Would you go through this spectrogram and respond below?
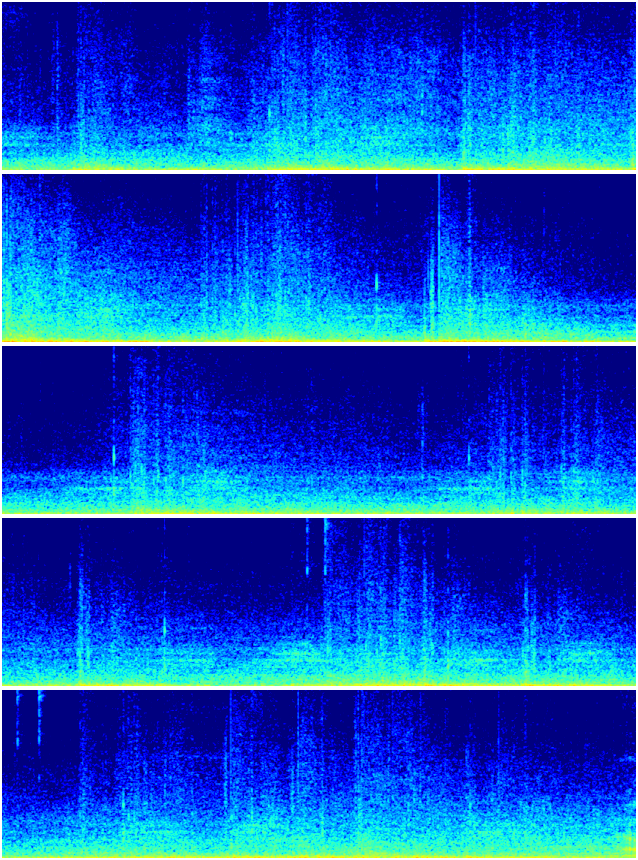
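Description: Naval gunfire from warships in Ultimate Admiral Dreadnoughts sounds as repeated low booms and rumbling blasts spread over about twenty seconds, fairly faint and distant, with no talk.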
